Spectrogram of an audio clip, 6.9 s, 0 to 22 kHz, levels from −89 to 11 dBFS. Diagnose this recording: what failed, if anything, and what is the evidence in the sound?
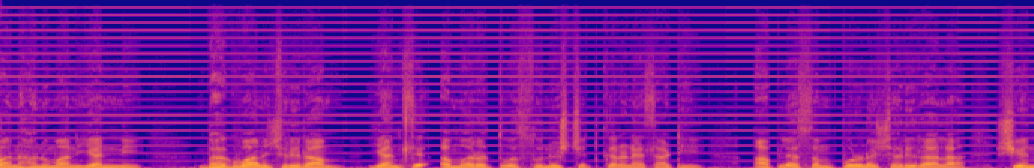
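A steady high whine sits under the speech throughout, about 25 dB down, built on 1 kHz and peaking at 6 kHz: USB whine, bus frame current leaking into the analogue ground.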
